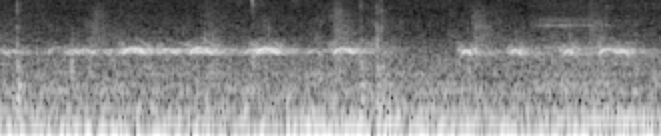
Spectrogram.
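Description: Crows caw repeatedly in The Long Dark on Timberwolf Mountain, a steady series of harsh calls at a moderate distance over a constant windy, snowy background hum.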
